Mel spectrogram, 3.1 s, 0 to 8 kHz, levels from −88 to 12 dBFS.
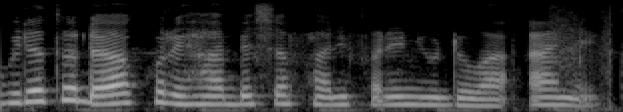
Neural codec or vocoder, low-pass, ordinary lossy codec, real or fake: none; 7.2 kHz; Opus, 32 kbps; real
